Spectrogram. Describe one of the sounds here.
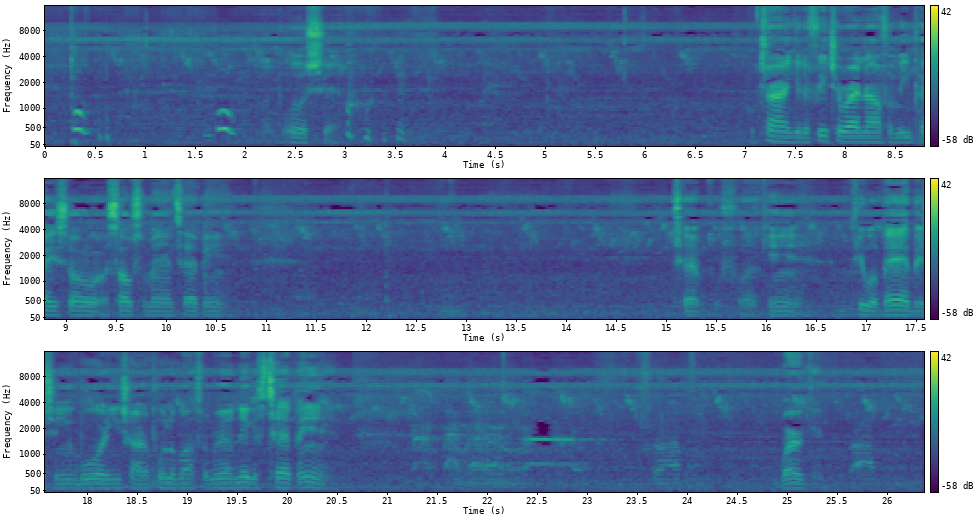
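A man talks casually into a phone microphone, close by.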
